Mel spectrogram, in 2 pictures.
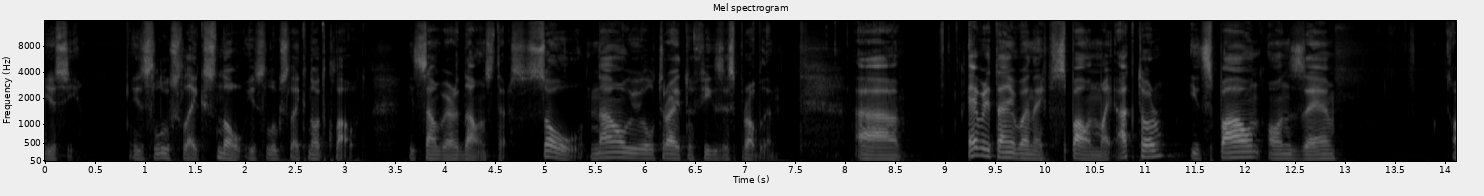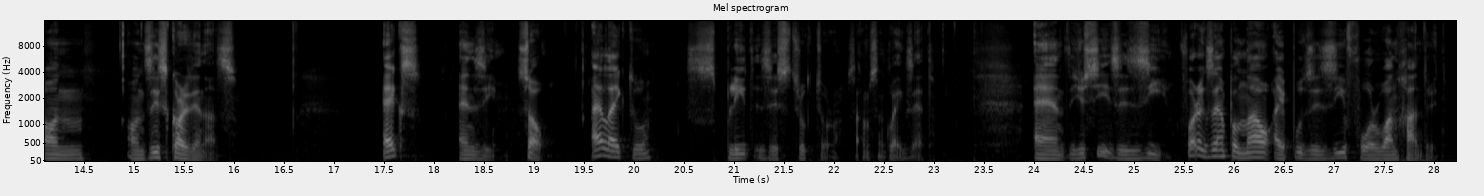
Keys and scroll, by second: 2.2 space, 6.3 space, 27.0-27.8 typing.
